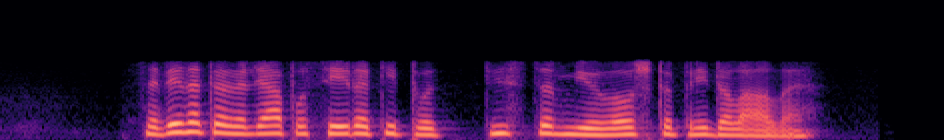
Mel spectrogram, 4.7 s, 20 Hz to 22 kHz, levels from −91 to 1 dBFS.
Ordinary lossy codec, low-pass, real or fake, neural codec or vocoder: Opus, 64 kbps; 3.6 kHz; fake; codec, 16 kHz, 0.5 kbps, FunCodec, trained on Chinese and English, 25 frames a second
